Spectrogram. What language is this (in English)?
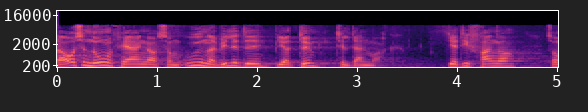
Danish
